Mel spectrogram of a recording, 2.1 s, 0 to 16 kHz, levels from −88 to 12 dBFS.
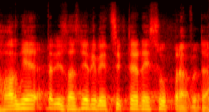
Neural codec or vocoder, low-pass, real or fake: codec, 44.1 kHz, 2.6 kbps, DAC; 14.4 kHz; fake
